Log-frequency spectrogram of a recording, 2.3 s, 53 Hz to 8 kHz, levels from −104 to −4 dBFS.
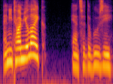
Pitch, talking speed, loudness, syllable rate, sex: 190 Hz, 185 wpm, -18 LUFS, 6.7 syllables/s, female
